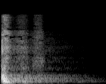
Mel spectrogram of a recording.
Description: grunt hit, voicepack; smite; vamana

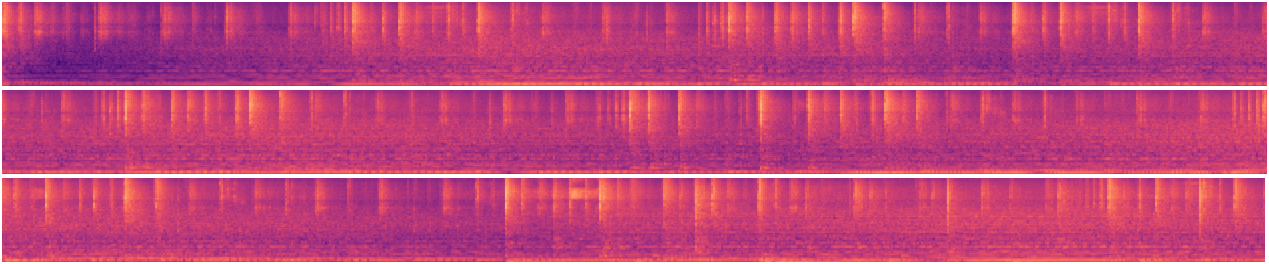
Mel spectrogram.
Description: mus lp; Smite; babylon

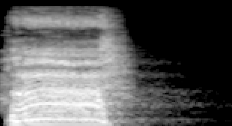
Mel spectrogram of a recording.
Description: ugh; smite; ravana

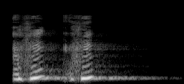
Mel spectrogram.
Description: thinking; cupid

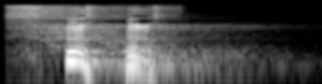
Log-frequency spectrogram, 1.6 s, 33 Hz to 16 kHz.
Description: heh heh, voice; Smite; ymir skin9

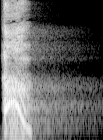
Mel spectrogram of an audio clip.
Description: breath light; smite; voicepack; hel

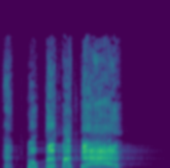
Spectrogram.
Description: fear; smite; sobek

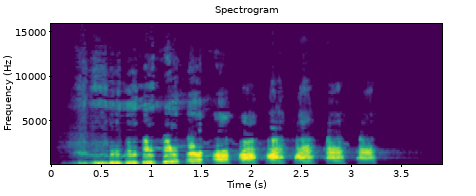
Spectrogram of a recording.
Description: laugh, voicepack; smite; jorm

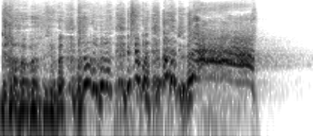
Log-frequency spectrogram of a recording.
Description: nv fear, vox; smite; voicepack; vulcan

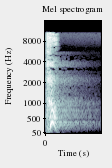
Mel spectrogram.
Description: grunt attack; smite; hou yi

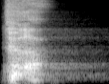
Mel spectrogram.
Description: grunt attack; smite; Ullr

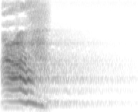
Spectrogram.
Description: grunt hit; Smite; bellona

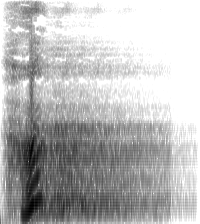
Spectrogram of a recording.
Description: confused light; smite; voicepack; hel

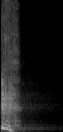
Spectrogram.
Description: Grunt Attack; smite; nike; Buffed

